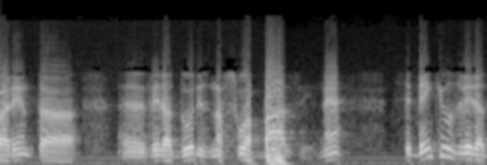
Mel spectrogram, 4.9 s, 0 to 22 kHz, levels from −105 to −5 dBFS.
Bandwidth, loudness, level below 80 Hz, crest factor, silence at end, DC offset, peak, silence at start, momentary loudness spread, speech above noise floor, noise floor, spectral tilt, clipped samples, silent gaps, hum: 13.5 kHz; -29 LUFS; -44 dBFS; 16 dB; 0 s; under 0.1%; -12 dBFS; 0 s; 10 LU; 28 dB; -55 dBFS; -7 dB/octave; under 0.1%; none; none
